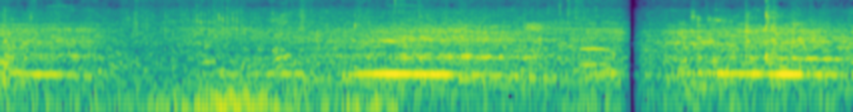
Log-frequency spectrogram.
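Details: Cattle coming down off a truck, giving repeated long, level moos of two to three seconds each, separated by short pauses, with people chatting and shouting in the background.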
